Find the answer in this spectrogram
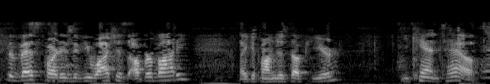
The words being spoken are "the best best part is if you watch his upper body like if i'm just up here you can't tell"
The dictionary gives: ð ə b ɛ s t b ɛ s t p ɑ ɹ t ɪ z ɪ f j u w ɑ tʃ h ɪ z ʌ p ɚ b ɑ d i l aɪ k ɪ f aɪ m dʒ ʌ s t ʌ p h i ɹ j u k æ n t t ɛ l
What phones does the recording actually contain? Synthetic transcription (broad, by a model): ð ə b b ɛ s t p ɑ ɹ t ɪ z ɪ f j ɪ w ɑ tʃ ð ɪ s ʌ p ɚ b ɑ d i l aɪ k ɪ f aɪ m dʒ ʌ s t ʌ p h i ɹ j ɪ k æ n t t ɛ l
